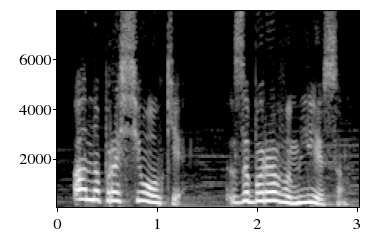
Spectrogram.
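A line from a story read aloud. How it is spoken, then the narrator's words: Joyful. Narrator (Russian): радостно ответила Нина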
